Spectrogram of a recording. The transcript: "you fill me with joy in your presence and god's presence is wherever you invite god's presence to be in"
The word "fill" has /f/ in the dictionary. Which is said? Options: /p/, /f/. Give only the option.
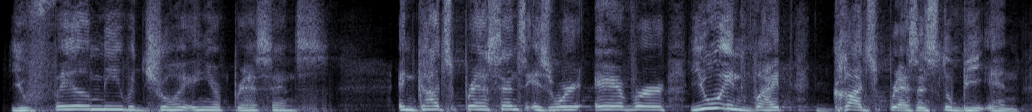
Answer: /f/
